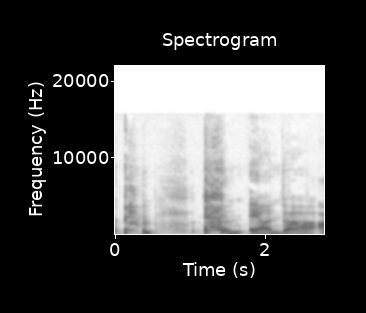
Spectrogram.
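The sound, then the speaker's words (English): A few harsh, raspy coughs come from a person with a lingering cough after COVID. They arrive in short bursts, followed by a brief voiced sound. “sorry for all of the coughing”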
